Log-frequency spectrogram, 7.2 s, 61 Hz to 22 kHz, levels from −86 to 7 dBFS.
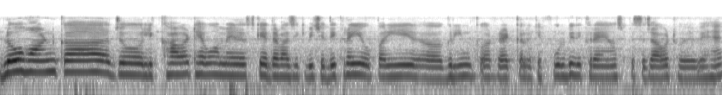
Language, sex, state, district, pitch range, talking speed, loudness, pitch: Hindi, female, Bihar, Katihar, 190-220 Hz, 265 wpm, -21 LUFS, 200 Hz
